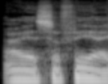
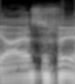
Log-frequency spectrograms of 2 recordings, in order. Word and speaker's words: Hagia Sophia: Hagia Sophia, yeah. Is that really how you... That's really how you say the Hagia Sophia.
